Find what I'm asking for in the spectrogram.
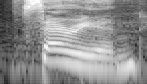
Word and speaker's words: Seirian: Seirian.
